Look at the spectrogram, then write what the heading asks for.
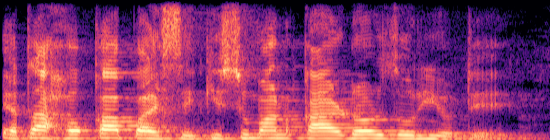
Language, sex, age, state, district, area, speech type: Assamese, male, 45-60, Assam, Golaghat, rural, spontaneous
